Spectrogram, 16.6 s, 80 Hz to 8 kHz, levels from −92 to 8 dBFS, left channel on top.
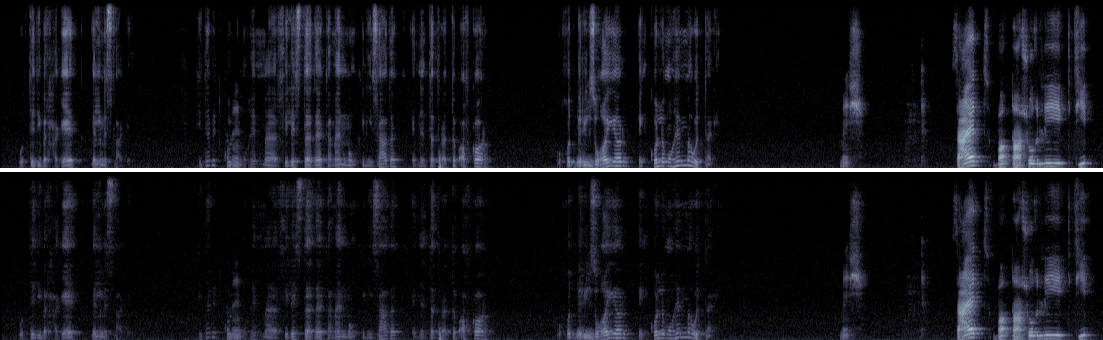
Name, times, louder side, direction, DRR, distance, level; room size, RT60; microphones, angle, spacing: voice 1, 0.4-1.1 1.4-1.8 3.1-5.9 6.3-7.3 8.5-10.7, left 7 dB, 90° left, 0.6 m, -42 dB
voice 2, 12.6-12.9 14.3-16.3, left 3 dB, 20° left, 0.4 m, -30 dB
10.5 x 6.3 x 3.0 m
head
